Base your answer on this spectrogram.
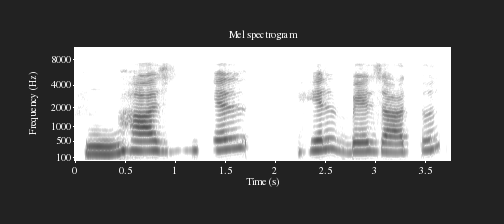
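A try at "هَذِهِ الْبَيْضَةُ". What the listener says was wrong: हाज़िहिल बैदतु कबीरतुन, अलिफ लाम लगेगा, बैदा पे फिर एक पेश आ जाएगा। हाज़िहिल बैदतु, इसको पढ़ें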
